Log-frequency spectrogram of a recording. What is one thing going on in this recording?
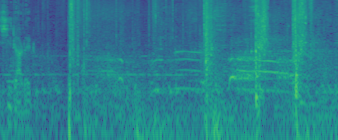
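Swords clash sharply in a fight.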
